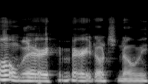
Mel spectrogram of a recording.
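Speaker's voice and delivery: very high, rough, creaky villainous rasp. Quoting a homeless guy from a show: evil Jimmy Stewart voice. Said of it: "our impression of this guy is, like, evil Jimmy Stewart".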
